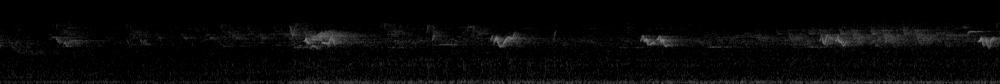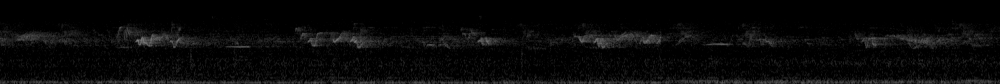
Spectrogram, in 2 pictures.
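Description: Wild bird calls: short, high notes repeated every second or two, over a faint, steady low background rumble.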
